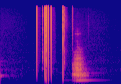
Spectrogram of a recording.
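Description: A few sharp, short clicks in quick succession a little under a second in, followed by a short breathy rush that fades out.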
